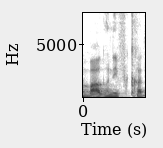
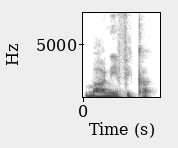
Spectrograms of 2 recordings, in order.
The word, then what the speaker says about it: Magnificat: 라틴어니까 마그니피카트 이렇게 됐었겠죠. 그걸 이제 한국말로 들여오면서 가톨릭 교회에서 그냥 마니피카트 G 발음을 빼가지고 그게 인터넷 이런 데 보시면은 마니피카시라는 이름으로 많이 나옵니다.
